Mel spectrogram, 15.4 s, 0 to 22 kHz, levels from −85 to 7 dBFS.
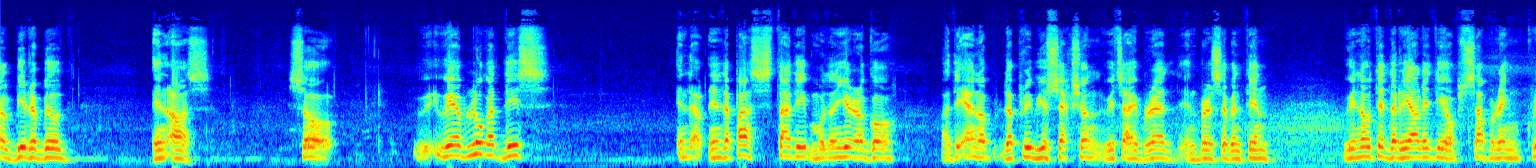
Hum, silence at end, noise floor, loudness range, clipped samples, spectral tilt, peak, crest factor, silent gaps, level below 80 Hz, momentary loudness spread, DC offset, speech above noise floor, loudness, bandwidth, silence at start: none; 0 s; -50 dBFS; 3 LU; under 0.1%; -5 dB/octave; 0 dBFS; 16 dB; none; -58 dBFS; 14 LU; under 0.1%; 36 dB; -15 LUFS; 17.5 kHz; 0 s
